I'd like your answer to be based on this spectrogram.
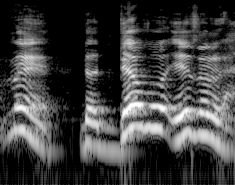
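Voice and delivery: slow, booming church-style rebuke; loud denouncing. Real, not acted. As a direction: denounce him loudly, stretching the words. Denouncing friend in banter.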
